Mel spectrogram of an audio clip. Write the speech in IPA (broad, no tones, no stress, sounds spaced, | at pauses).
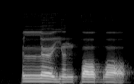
lː œ j ə̃ n p ɔ b ɔ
